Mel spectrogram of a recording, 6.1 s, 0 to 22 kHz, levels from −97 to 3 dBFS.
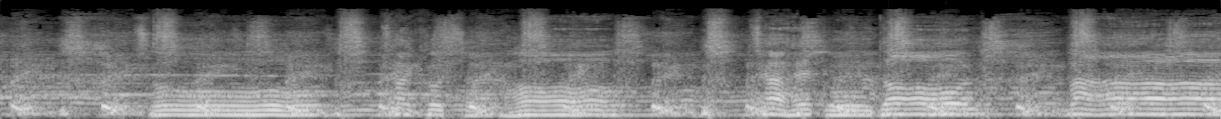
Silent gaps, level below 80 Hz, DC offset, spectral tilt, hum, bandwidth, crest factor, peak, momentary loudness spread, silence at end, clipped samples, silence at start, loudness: none; -48 dBFS; under 0.1%; -6 dB/octave; none; 14.5 kHz; 14 dB; 0 dBFS; 6 LU; 0 s; under 0.1%; 0 s; -14 LUFS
